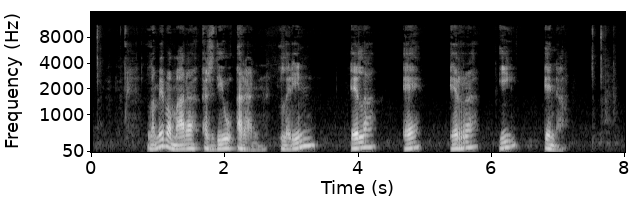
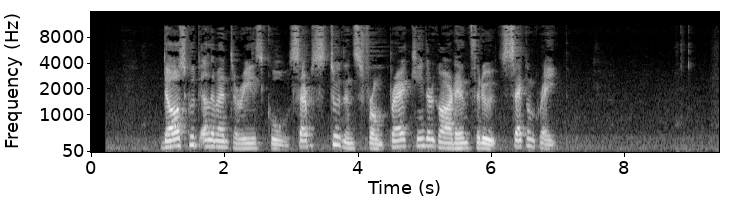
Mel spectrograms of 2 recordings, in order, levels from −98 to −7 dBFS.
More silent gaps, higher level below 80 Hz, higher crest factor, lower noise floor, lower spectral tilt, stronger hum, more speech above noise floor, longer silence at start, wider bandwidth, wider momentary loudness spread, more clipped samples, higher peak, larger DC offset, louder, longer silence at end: neither; about the same, -58 dBFS vs -58 dBFS; about the same, 20 dB vs 20 dB; about the same, -57 dBFS vs -54 dBFS; first, -7.5 dB/octave vs -5 dB/octave; neither; about the same, 32 dB vs 35 dB; second, 0.85 s vs 1.05 s; about the same, 11.5 kHz vs 11.5 kHz; first, 16 LU vs 8 LU; neither; second, -8 dBFS vs -2 dBFS; neither; second, -27 LUFS vs -19 LUFS; second, 0.95 s vs 2.45 s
